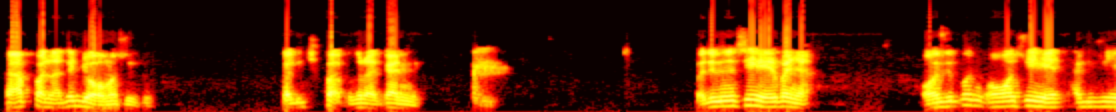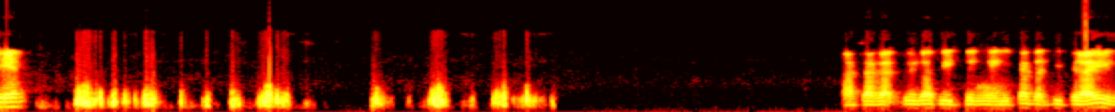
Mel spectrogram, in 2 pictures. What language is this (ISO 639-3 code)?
msa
